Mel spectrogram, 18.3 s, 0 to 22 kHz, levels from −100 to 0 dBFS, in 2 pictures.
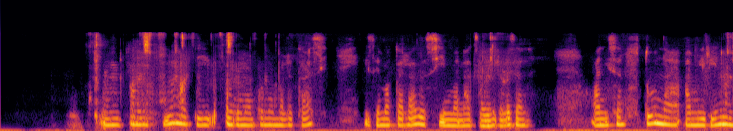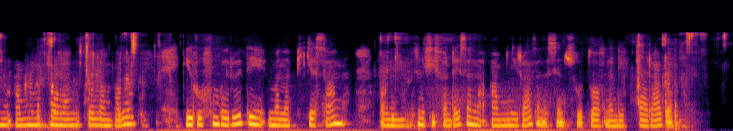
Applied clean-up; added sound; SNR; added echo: neural mask model Resemble Enhance denoiser.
